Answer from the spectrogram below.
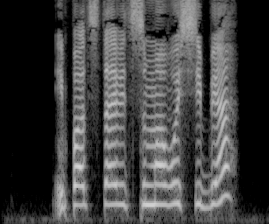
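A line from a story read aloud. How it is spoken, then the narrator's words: Short laugh. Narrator (Russian): хохотнул Анзель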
